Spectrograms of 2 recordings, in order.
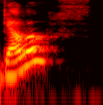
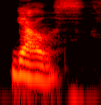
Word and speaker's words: Gallus: All right, so like I was saying, Roderick Strong was just about to get kicked out of Diamond Mine when Gallus Gallos Gallus. Thank you.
